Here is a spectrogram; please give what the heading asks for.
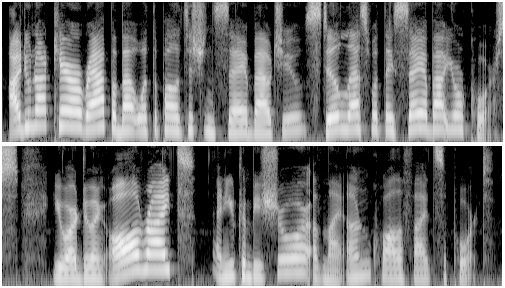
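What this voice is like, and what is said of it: Imitates another person's voice. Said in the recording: “That's a great Teddy Roosevelt impersonation.”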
